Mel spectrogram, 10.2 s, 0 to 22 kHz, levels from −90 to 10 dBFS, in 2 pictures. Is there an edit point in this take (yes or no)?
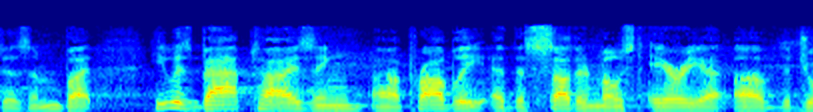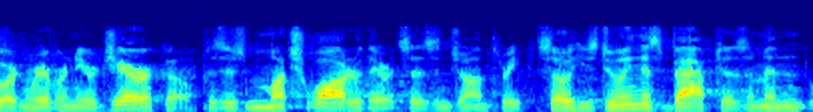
yes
